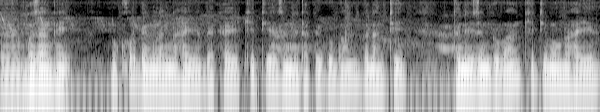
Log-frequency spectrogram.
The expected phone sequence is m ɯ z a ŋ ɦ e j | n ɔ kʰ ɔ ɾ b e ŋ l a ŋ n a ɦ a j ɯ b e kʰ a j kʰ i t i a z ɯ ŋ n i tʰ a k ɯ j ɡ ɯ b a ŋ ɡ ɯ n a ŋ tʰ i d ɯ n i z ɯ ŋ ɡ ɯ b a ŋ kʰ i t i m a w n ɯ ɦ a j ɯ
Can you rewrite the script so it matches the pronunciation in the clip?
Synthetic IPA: m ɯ z a ŋ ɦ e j | n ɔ kʰ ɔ ɾ b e ŋ l a ŋ n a ɦ a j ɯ b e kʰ a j kʰ i t i a z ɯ ŋ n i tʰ a k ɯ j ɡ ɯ b a ŋ ɡ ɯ n a ŋ tʰ i d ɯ n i z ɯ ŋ ɡ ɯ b a ŋ kʰ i t i m a w n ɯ ɦ a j ɯ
